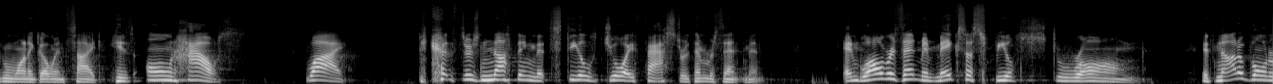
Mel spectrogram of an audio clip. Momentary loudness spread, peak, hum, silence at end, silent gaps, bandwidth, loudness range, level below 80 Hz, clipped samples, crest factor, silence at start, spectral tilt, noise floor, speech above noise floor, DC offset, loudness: 10 LU; -2 dBFS; none; 0 s; none; 15 kHz; 2 LU; -62 dBFS; under 0.1%; 16 dB; 0 s; -7 dB/octave; -67 dBFS; 49 dB; under 0.1%; -19 LUFS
